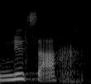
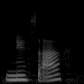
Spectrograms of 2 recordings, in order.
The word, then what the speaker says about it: nusach: It's called nusach. That's hard with my mask on, but that's spelled with an N, like N for Nancy, nusach.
